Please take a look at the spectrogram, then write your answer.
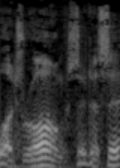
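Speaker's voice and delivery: scrambled, distorted, demonic-sounding disguised voice. Retelling how the game character answers: imitating a witness-protection disguised voice. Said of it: "he sounds like he's in a witness protection plan".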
